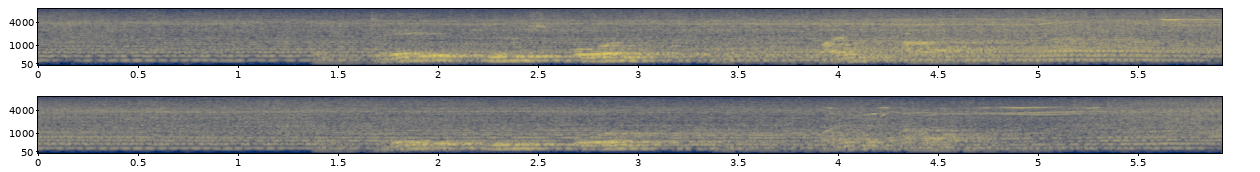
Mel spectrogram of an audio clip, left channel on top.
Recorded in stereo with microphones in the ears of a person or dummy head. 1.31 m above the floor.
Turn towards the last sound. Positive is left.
turn(degrees=90)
